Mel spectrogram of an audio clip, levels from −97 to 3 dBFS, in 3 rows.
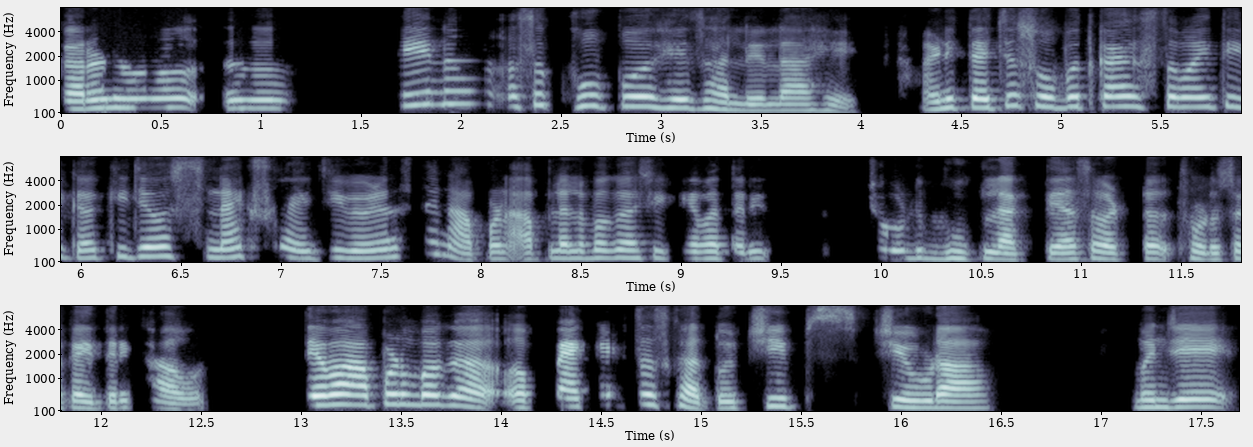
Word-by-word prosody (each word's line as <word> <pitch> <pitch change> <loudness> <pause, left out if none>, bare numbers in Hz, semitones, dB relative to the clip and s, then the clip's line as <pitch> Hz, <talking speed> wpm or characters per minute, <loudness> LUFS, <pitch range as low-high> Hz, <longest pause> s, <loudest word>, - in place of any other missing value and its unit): कारण 220 +3 +3
अ, 245 +1 0 0.2
अ, 230 0 -1 0.6
ते 310 +2 0
ना 350 - -3 0.3
असं 275 +3 -4
खूप 280 0 -4
अ, 275 0 +5
हे 235 0 +3
झालेलं 180 -6 -3
आहे 170 -5 -5 0.4
आणि 210 +5 0
त्याच्या 245 +4 +3
सोबत 275 -2 0
काय 275 0 +3
असतं 275 +1 -2
माहिती 265 +1 -1
आहे 260 - -6
का 205 0 -3
की 250 - -8
जेव्हा 255 +1 +3
स्नॅक्स 230 +1 -5
खायची 215 -1 -5
वेळ 200 +1 -1
असते 320 +7 -11
ना 175 - -2
पण 185 0 -3
आपल्याला 195 +3 -3
बघा 210 +1 -2
अशी 210 -1 -5
केव्हातरी 190 0 -5 0.6
छोट 210 -1 -6
भूक 195 -1 -5
लागते 165 -1 -1
असं 175 +3 -1
वाटतं 180 +1 -1
थोडंसं 180 0 -4
काहीतरी 180 0 0
खावं. 155 -4 -1 0.5
तेव्हा 270 +2 +11
आपण 280 +2 +5
बघा 260 -4 +6
अ, 195 - 0 0.2
पॅकेट्सचंच 260 +4 +3
खातो 175 -4 +2
चिप्स, 225 0 -5
चिवडा 190 -3 +5 0.8
म्हणजे 200 +1 +3
215 Hz, 165 wpm, -19 LUFS, 190-255 Hz, 0.8 s, तेव्हा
